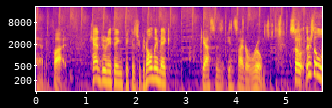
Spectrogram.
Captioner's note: dice rattle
